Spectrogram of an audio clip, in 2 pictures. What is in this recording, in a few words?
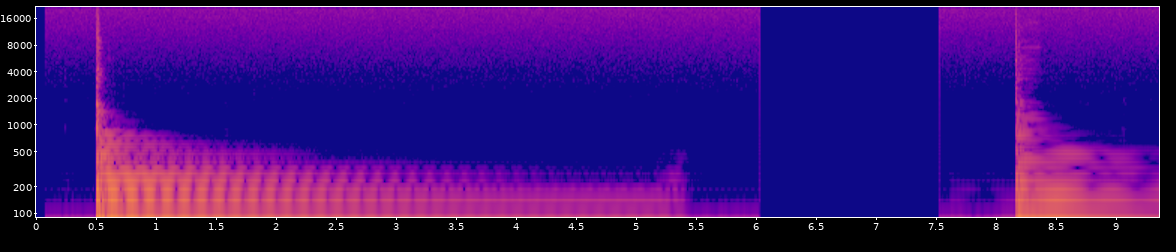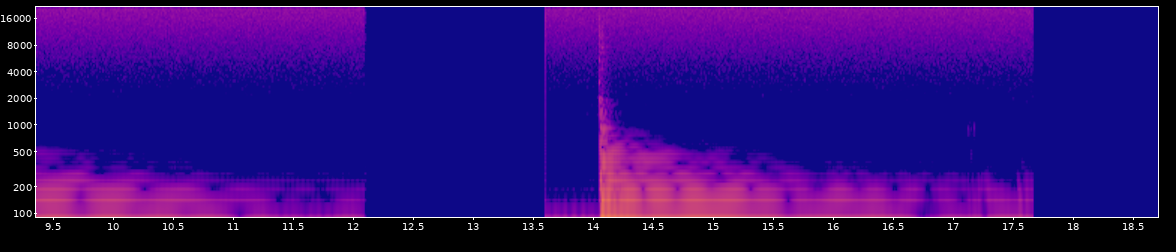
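Bass pizzicato fortissimo sul D D2 B2, doublebass; Strings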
